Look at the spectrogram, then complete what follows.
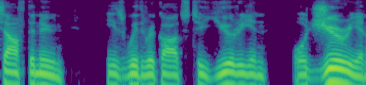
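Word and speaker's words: Jurriën: is with regards to Jurrien, I should say, Timber, after he confirmed that you should pronounce the J.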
